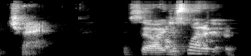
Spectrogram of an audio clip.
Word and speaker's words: Tschang: a chinese name and the ts is silent so it's a little tricky it can be shang but it's actually chang so i just want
